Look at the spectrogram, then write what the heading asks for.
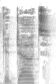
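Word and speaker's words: Gadot: bardeau so let's recap Israel says GDOT Israeli Americans say GDOT and gal herself not only says GDOT but she tells the American Media to say GDOT like she did recently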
